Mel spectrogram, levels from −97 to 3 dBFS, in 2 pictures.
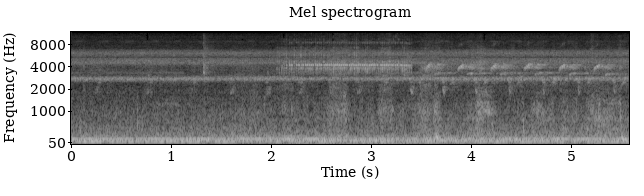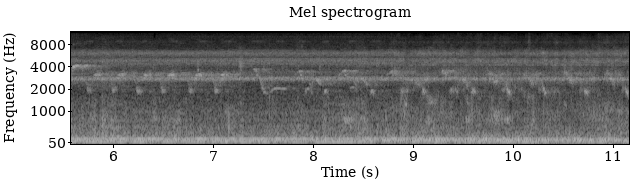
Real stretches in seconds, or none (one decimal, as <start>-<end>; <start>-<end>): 0.0-8.8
